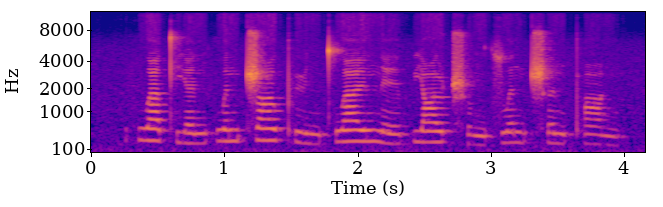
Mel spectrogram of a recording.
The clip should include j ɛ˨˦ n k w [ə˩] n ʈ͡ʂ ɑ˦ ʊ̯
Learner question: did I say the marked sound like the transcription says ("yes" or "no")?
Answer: no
